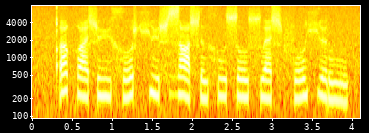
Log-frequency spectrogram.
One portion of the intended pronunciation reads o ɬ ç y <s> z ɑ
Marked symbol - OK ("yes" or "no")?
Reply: no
